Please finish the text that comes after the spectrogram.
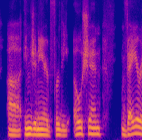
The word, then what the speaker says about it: Vaer: engineered for the ocean veyor is spelled vaer and we will save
